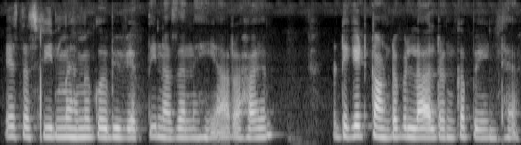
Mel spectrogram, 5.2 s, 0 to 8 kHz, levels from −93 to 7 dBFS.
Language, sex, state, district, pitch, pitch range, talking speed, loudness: Chhattisgarhi, female, Chhattisgarh, Jashpur, 185 Hz, 180-195 Hz, 230 wpm, -19 LUFS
